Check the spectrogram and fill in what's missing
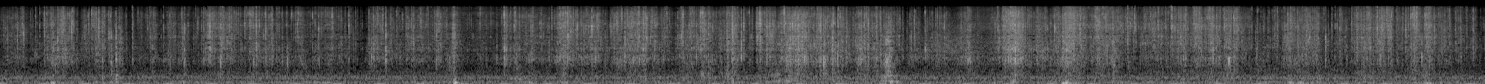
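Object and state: Plastic bubble mailer being crumpled.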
